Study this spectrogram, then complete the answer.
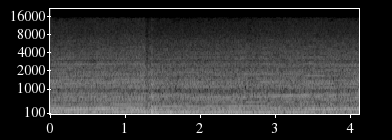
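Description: Race car engine in Gran Turismo Sport climbing in pitch as it accelerates, with a brief dip at a gear change before the revs build again; a steady, loud mechanical drone with no talk.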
